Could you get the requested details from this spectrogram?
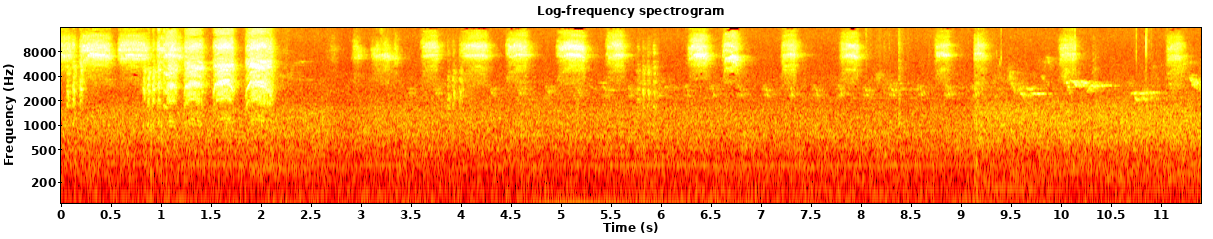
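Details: Hooded Oriole family in summer, an adult foraging in a sycamore and bringing food to a noisy fledgling; a few loud, harsh bursts open the recording, then rapid faint chips repeat over constant background hiss.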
